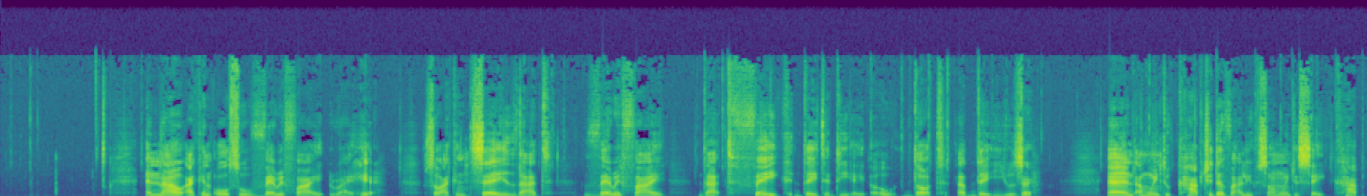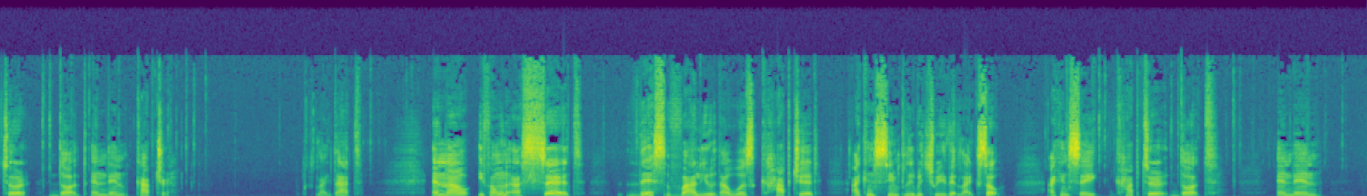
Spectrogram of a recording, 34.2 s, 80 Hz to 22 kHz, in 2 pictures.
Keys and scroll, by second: 7.9 Return, 9.1 Return, 17.7 Return, 31.8 Return.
